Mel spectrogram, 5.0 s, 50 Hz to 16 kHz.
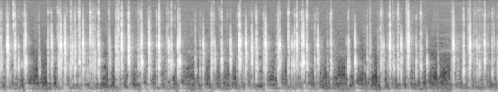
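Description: Both hands type continuously with their fingertips on a NuPhy Air75 V2, a compact 75% mechanical keyboard with Cowberry linear switches, a white case and green and white plastic keycaps, resting on a wooden desk. A rapid, steady stream of short, dry, bright clacks centered around 2.5 kHz is heard, each click dying almost instantly, with a faint low hum underneath.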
